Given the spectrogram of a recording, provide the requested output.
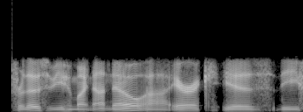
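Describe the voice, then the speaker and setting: A man with an unremarkable speaking voice talks at a moderate pace and medium pitch, with ordinary pitch variation. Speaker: podcast host. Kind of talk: interview.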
